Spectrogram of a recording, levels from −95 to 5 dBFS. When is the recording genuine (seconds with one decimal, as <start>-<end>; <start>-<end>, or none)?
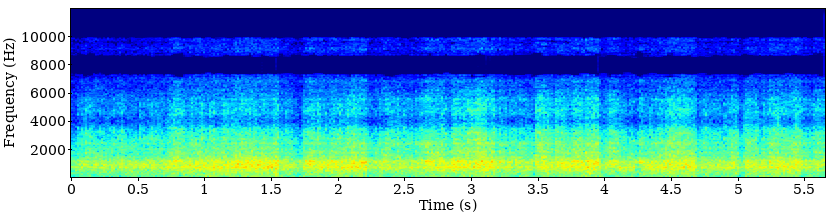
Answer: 0.6-5.7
